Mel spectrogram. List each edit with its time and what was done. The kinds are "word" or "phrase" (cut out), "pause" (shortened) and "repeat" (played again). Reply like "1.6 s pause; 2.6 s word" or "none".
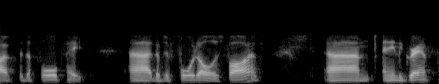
1.6 s word; 2.2 s word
